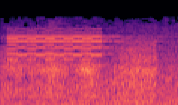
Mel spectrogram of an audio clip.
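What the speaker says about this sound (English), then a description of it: "We're ready for the cell phone, calling the cell phone spark test." Cell phone ringing from an incoming call during a spark test, a short electronic ringtone tone held steadily over quiet background.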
